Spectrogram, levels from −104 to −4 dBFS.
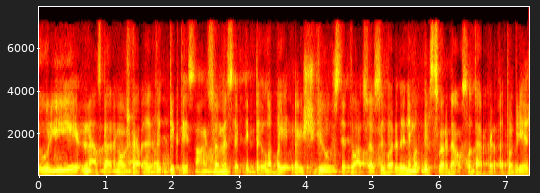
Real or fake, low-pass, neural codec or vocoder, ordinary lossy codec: fake; 7.2 kHz; codec, 16 kHz, 2 kbps, FreqCodec, smaller model; MP3, 64 kbps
